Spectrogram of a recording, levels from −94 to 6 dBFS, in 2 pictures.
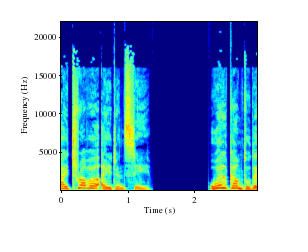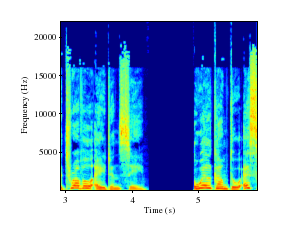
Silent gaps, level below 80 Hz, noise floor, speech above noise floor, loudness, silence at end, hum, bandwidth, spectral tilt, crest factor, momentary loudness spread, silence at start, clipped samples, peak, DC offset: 1.39-2.21 s, 4.27-4.92 s; -46 dBFS; under -90 dBFS; over 75 dB; -16 LUFS; 0 s; none; 20 kHz; -4.5 dB/octave; 12 dB; 8 LU; 0 s; under 0.1%; -4 dBFS; under 0.1%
